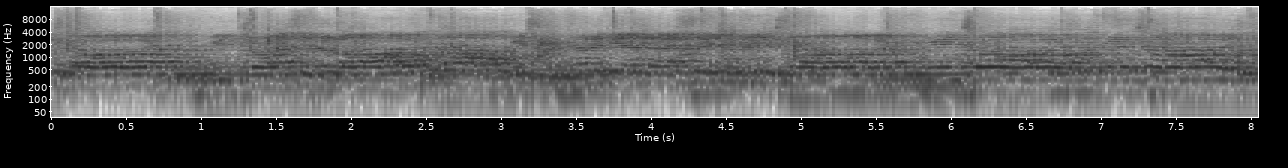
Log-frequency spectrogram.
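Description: Worship song: a man singing to his own electronic keyboard accompaniment, with several voices singing along, over a steady beat.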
